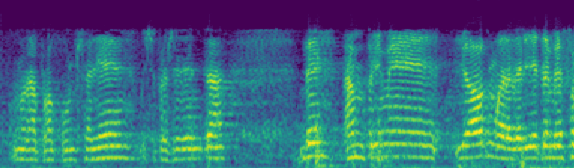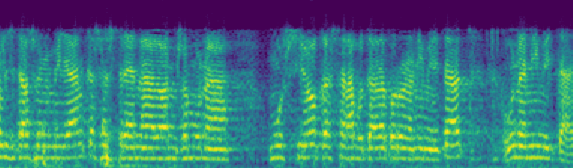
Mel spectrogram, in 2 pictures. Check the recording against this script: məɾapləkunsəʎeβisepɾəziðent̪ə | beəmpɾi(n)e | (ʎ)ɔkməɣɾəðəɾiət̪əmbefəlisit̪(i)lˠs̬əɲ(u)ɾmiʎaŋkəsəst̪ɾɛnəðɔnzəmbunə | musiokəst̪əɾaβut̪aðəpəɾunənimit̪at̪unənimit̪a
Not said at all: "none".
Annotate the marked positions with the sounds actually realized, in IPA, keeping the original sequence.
m, ʎ, a, o

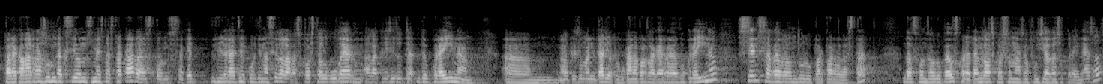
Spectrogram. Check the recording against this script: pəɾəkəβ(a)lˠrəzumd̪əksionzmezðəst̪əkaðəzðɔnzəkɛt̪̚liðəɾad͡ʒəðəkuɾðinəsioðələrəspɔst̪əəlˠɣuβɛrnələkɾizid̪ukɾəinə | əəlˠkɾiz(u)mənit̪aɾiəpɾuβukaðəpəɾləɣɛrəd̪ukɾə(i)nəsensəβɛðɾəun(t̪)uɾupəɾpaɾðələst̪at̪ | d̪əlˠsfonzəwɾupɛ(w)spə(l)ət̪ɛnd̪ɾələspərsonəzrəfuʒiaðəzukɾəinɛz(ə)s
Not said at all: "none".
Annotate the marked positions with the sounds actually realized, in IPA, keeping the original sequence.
a, u, i, d̪, w, ɾ, ə

